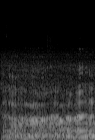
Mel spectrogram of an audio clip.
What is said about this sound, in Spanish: Apreté los dientes al mismo tiempo que el sonido reverberaba contra el metal, dando paso a una serie de gruñidos y gruesos quejidos. Sonaba como algo absurdamente enorme.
